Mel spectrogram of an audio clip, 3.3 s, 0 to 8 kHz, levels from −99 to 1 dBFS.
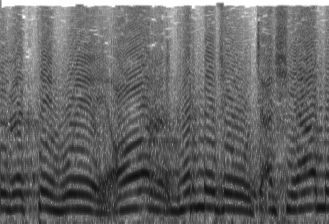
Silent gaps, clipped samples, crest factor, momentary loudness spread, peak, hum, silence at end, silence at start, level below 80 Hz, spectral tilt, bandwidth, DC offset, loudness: none; under 0.1%; 6 dB; 2 LU; -2 dBFS; none; 0 s; 0 s; -36 dBFS; -5 dB/octave; 8 kHz; 0.8%; -8 LUFS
